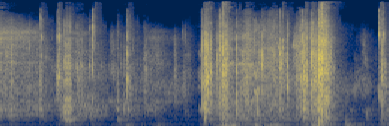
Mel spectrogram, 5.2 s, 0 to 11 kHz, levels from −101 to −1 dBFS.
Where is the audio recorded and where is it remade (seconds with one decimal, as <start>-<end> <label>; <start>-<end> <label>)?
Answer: 0.0-0.9 recorded; 0.9-4.0 remade; 4.0-5.2 recorded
